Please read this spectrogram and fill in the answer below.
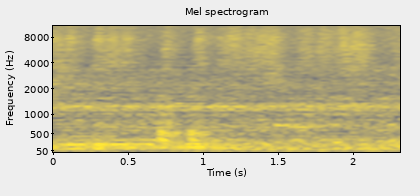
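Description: Dry-erase marker writing on a whiteboard in a series of short, faint strokes.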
